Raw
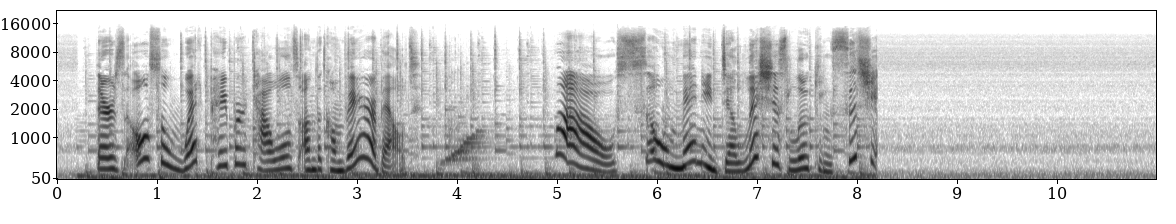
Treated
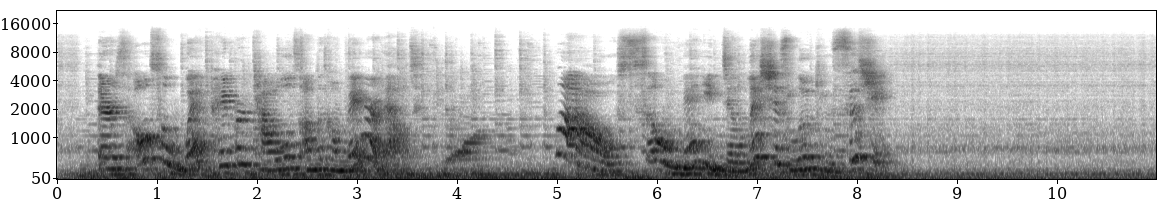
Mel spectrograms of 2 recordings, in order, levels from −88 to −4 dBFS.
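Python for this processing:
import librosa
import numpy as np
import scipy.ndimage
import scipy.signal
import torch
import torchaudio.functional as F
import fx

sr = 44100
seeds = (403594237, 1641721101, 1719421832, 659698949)

y = fx.octave_divider(x, sr, octaves=1, level_db=-5.0)
y = fx.high_shelf(y, sr, hz=5000.0, db=-10.0)
y = fx.room_shoebox(y, sr, seeds[0], volume_m3=380.0, walls='furnished', distance_m=7.3)
y = fx.env_flatten(y, sr, amount_pct=50)
y = y * librosa.db_to_amplitude(-13.5)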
